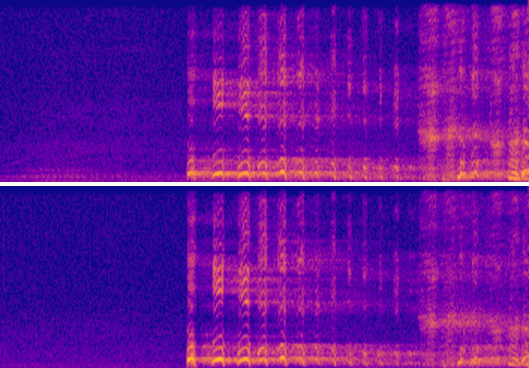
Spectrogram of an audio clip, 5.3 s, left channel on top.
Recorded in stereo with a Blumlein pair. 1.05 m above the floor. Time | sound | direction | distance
1.9 | laughter | 25° right | 1.1 m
